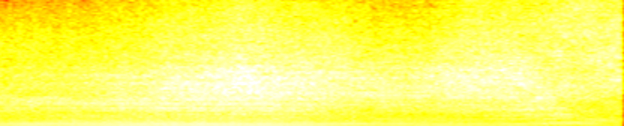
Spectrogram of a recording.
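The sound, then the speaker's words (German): A motorcycle engine hums steadily with a droning, revving tone, holding fairly loud before easing off slightly as it drives away toward town. No one speaks. “fuhr Sam gerade auf einem Motorrad in Richtung Stadt davon”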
